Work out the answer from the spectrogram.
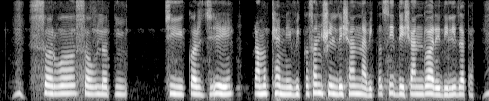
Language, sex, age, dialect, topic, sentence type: Marathi, female, 31-35, Varhadi, banking, statement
